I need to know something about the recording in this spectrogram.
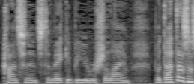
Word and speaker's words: Yerushalayim: Because the word is Yerushalayim, and everybody's going to pronounce it that way, and everybody apparently always had.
